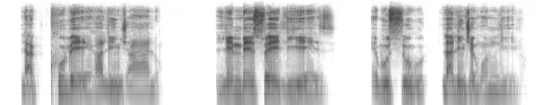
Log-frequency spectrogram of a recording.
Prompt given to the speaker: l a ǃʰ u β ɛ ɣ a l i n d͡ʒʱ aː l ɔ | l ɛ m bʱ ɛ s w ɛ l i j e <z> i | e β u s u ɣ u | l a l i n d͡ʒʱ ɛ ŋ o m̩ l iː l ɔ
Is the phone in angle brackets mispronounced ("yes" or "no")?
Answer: no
